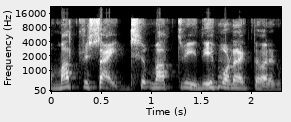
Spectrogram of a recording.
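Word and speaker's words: matricide: murder of a mother এটা হচ্ছে ম্যাট্রিসাইড বা মাতৃসাইড মাতৃ দিয়ে মনে রাখতে পারেন মাতৃসাইড যদিও ম্যাট্রিসাইড উচ্চারণটা মাতৃ মানে দুঃখজনক যদিও আপনাদের মজা করে বলছি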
